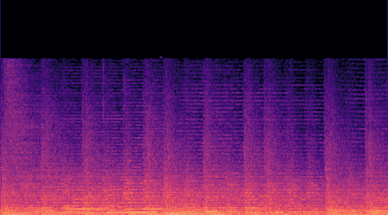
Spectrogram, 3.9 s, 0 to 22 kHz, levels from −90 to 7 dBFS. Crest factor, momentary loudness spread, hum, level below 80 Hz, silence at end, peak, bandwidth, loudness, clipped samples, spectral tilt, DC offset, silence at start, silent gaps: 14 dB; 4 LU; none; -32 dBFS; 0 s; -2 dBFS; 16 kHz; -16 LUFS; under 0.1%; -6.5 dB/octave; under 0.1%; 0 s; none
